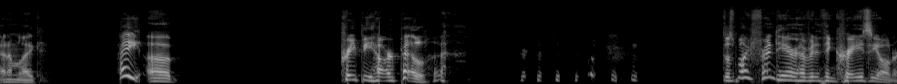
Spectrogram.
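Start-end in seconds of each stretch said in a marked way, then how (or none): 1.2-9.0 shouting, higher pitched. Playing a character yelling over at a hooded figure: yelling. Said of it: "I yell over at that hooded figure".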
